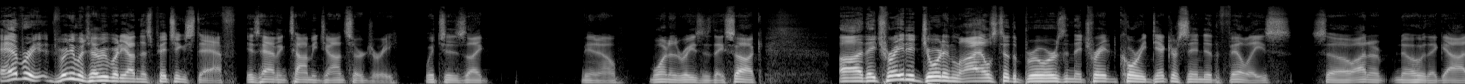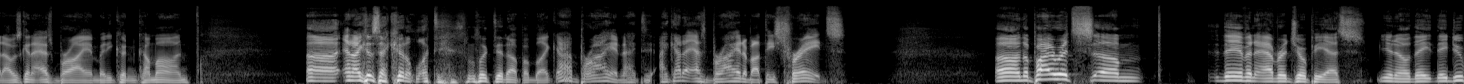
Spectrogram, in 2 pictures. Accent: American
